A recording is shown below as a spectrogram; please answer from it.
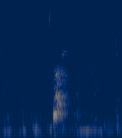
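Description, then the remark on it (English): A single soft, muffled woof from Luna, a sleeping female dog, short and breathy like a sleep bark, heard once amid quiet low rumbling, with no one speaking. “Dog, my dog's asleep. She's oh barking.”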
